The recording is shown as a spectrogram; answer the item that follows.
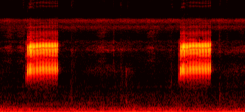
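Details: On a porch beside a pond, a light green tree frog, possibly one of a male and female pair, gives two loud, buzzy, half-second calls about two seconds apart.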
